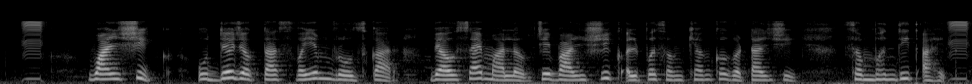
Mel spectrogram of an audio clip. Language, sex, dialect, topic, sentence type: Marathi, female, Northern Konkan, banking, statement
